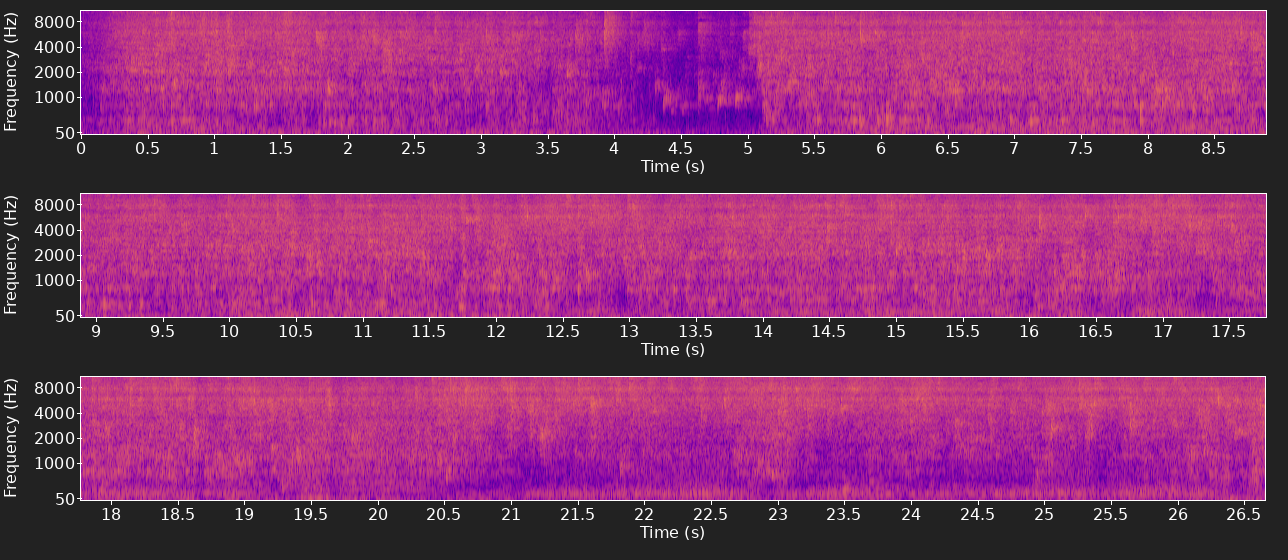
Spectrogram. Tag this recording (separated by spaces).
dragnoise fluids liquids LiquidSky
